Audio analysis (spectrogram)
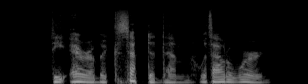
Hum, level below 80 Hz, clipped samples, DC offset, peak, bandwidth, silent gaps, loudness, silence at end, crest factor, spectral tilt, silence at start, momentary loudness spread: none; -60 dBFS; under 0.1%; under 0.1%; -16 dBFS; 14.5 kHz; none; -35 LUFS; 0.4 s; 20 dB; -5 dB/octave; 0.5 s; 8 LU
